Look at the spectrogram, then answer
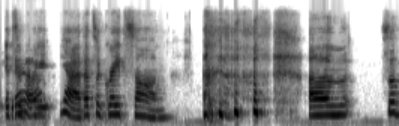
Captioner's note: laughs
